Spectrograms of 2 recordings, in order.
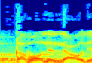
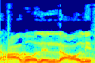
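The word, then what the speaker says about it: عوالي اللئالي: خب عوال اللعالی یا قوال اللعالی هم بهش میگن. مرحوم عاشق آقا بزرگ تهرانی گفته عوال اللعالی صحیح تلفظ کتاب، نوشته شیخ ابن ابی جنبور احسائی، محدث و فقیه و متکلم شیعه در قرن نهم هجری.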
